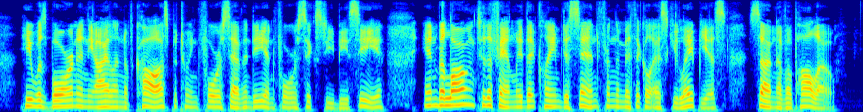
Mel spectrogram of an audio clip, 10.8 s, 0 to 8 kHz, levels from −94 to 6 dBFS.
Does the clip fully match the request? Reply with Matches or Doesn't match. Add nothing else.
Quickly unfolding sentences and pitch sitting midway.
Doesn't match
